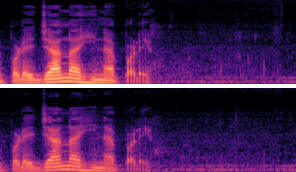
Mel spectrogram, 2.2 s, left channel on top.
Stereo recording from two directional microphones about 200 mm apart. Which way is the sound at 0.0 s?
40° left (ahead or behind).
